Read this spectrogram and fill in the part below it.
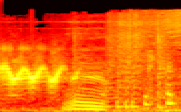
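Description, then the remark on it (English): A cartoonish boing sound effect from a bank of comedy sound effects being added on: a quick wobbling, springy twang that warbles up and down, then a lower buzzy tone, with faint voices murmuring as it fades. “I think she's just got a bank of comedy sound effects.”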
